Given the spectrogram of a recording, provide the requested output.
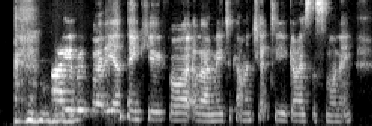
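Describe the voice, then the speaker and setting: A woman speaks with a New Zealand accent. Her pace is fairly quick, with ordinary pitch variation. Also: medium pitch for a woman. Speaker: life coach and NLP trainer. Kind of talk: online presentation. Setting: video call. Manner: casual, many fillers.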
